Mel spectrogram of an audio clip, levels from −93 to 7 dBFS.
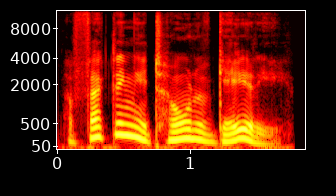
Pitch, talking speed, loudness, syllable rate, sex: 155 Hz, 160 wpm, -16 LUFS, 4.9 syllables/s, male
